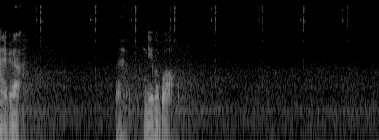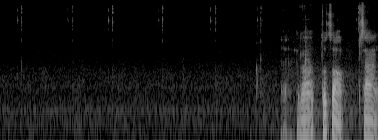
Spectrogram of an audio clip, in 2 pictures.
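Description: A series of quiet, sharp clicks from a computer pointing device, roughly one every half-second to second, each a close press-and-release double click.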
